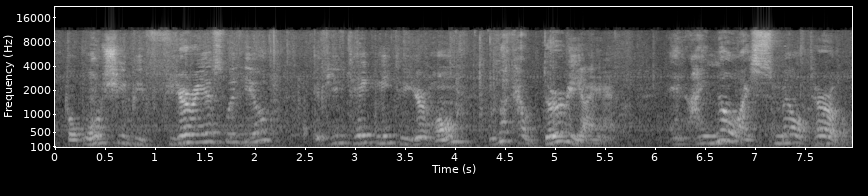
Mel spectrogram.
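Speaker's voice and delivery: the beggar fretting that the wife will be furious; worried homeless man. Acted.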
